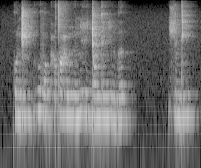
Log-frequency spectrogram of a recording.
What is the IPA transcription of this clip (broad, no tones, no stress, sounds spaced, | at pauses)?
k o n d͡ʒ i ʎ ɨ bʱ u v ɔ bʱ u tˤ ɨ ɦ u ŋ ɨ ɲ i ɦ i ɟ ɔ ŋ ɡ e ɲ i m b ə | ç ɨ n d i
